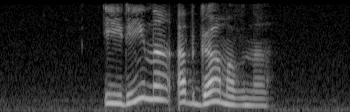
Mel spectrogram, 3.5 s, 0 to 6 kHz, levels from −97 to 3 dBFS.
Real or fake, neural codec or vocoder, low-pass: real; none; 5.4 kHz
